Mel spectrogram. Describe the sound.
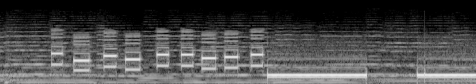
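Touch-tone keypad dialing on a phone calling a plumber: nine quick, loud beeps in a steady rhythm, then a long, steady ringing tone, a brief pause, and the ring starting again.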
